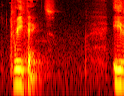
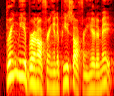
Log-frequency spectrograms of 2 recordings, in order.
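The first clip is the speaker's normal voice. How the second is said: commanding king; 3 semitones higher, 9 dB louder, much faster than usual. Acted. Saul orders the sacrifice.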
